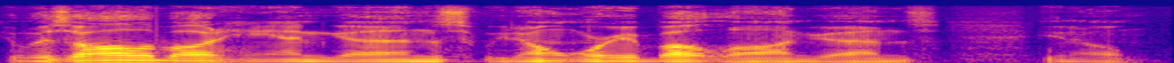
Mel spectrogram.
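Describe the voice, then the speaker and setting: Low-voiced older congressman, plainspoken and aggrieved. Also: fairly even intonation, normal speed. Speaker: politician, congressman. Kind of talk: off-the-cuff remarks at a legislative hearing.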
